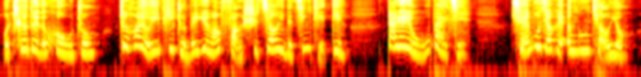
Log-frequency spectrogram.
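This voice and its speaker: In an animated fantasy drama, a young adult woman voices a polite, humble merchant's daughter with formal, old-fashioned manners. Her high-pitched delivery moves fairly quickly and sounds earnest and grateful.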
